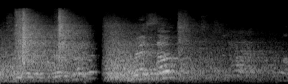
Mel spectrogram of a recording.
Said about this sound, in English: The guard makes us turn the camera off while he shoots the lock off the cell door.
